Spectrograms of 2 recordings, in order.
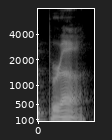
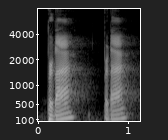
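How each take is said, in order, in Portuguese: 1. A vogal é um som de schwa relaxado. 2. A vogal é um som de 'a' aberto e completo. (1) "esse aqui é o som do schwa, que é o som bem relaxado" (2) "Em português, é o som do a, como prato"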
